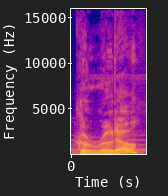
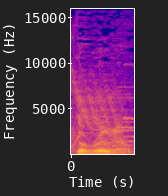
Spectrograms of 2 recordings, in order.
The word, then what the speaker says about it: Gerudo: time and a few others that feature the Gerudo it's pronounced Gerudo but some like to argue that Gerudo and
